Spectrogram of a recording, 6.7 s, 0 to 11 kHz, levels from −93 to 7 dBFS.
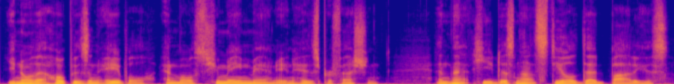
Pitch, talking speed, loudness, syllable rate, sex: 120 Hz, 195 wpm, -18 LUFS, 4.7 syllables/s, male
